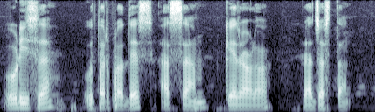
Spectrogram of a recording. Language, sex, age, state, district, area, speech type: Odia, male, 18-30, Odisha, Jagatsinghpur, rural, spontaneous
